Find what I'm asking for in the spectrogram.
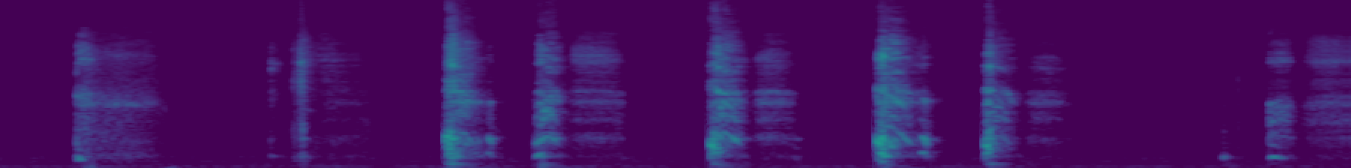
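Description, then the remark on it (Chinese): A fitful bout of sputtering coughs, about eight sharp bursts in irregular clusters with short pauses, from someone who choked while drinking water too quickly, spilling a couple of drops. No one speaks. “没事没事，居然因为咳嗽漏了两滴出来。”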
